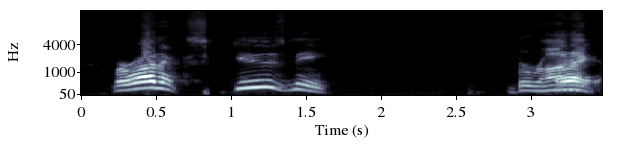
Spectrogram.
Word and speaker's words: Baranek: hard Dave close Dan baronic Veronica excuse me baronic rhymes with bionic and that's how I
